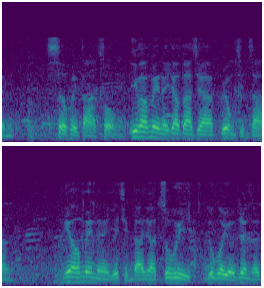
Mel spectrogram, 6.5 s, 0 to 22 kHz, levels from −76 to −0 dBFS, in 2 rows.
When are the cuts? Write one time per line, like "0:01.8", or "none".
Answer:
none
